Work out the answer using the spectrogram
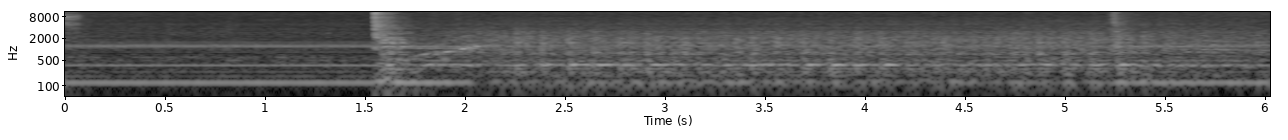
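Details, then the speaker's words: Milwaukee 2H plain mill, used purchase, first start bumped, running counterclockwise free and disengaged: hum with loose uneven fluttering rumble; owner pretty sure it's the worn, iffy drive belts. "okay it's going the right direction all right i just wanna i am pretty sure that that's the belts"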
